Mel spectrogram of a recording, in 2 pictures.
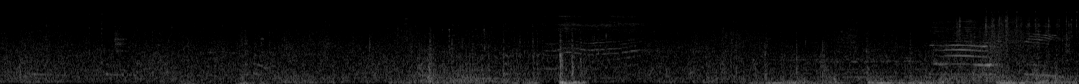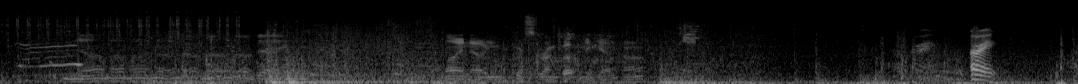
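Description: Rough sea waves churn and splash against a wooden ship.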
